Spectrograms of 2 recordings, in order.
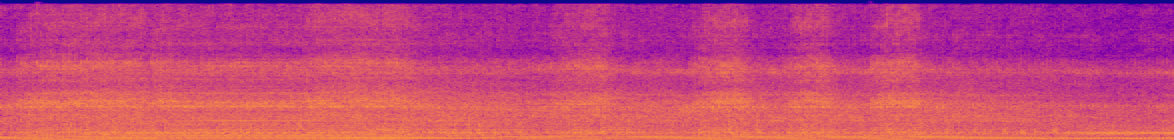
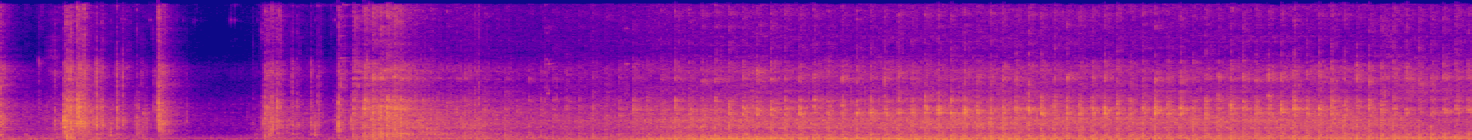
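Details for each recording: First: Carburetted Honda Beat scooter that had badly cut out ("ngepos"), running after reassembly during carburettor air screw adjustment. Buzzes cleanly as revs drift gently up and down, with no stumbling or popping. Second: Honda Beat carbureted scooter: it revs, then hangs at a flat, strained drone at about half its proper revs. Suspected carburetor fault: dirt, a torn or folded vacuum diaphragm, or a sticking slide piston.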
